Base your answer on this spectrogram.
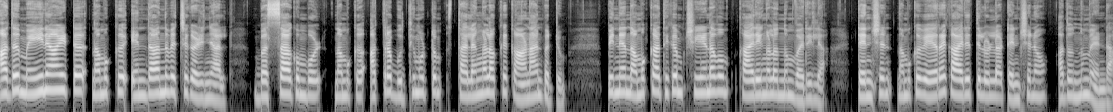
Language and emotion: Malayalam, neutral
